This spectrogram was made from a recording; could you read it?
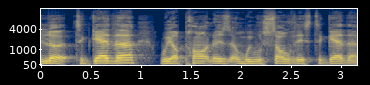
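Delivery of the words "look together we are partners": usual speaking voice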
